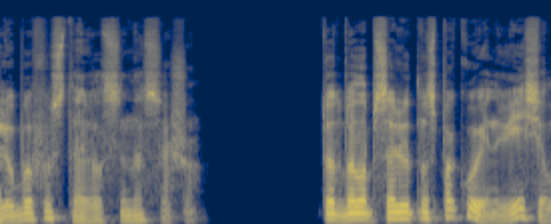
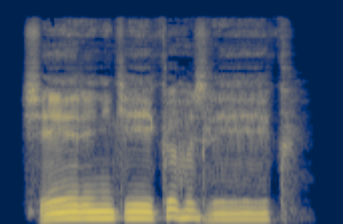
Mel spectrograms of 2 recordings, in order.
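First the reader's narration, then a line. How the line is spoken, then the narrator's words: Gloomy. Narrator (Russian): сказал мрачно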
